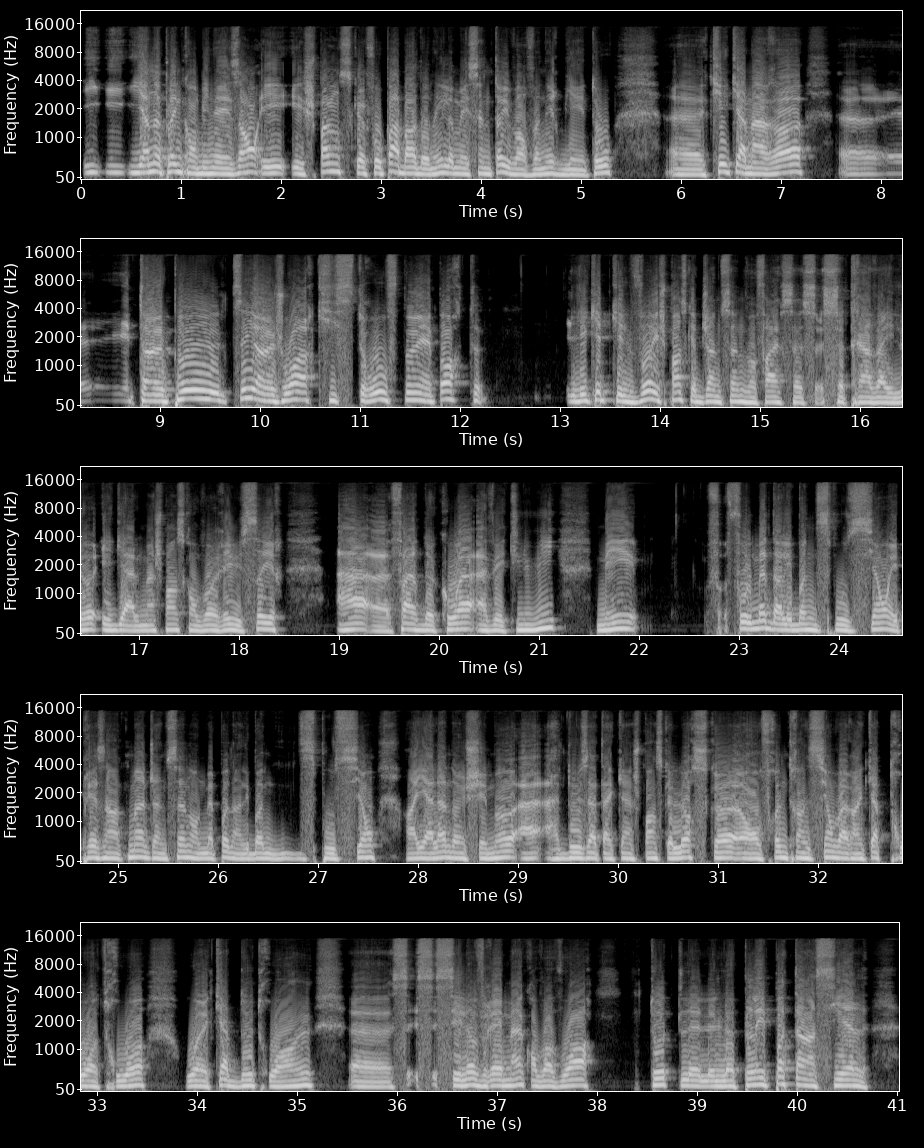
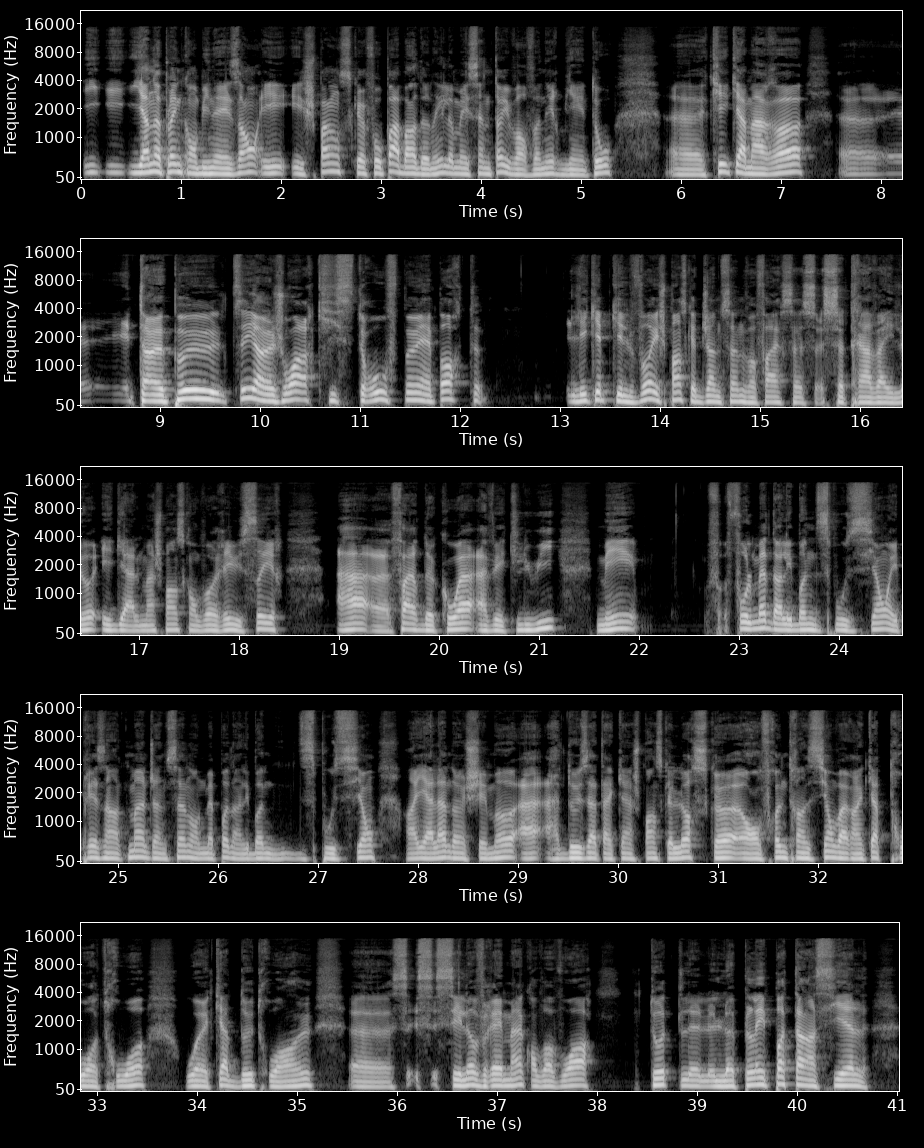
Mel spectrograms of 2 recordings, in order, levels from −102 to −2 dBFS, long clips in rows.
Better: second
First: distortion; heavy; 6 dB below the speech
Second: none

